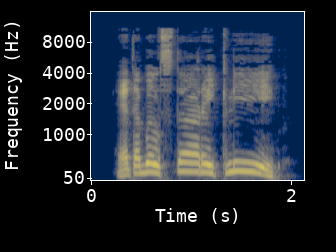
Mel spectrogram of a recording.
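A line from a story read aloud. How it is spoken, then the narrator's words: Distant shout. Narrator (Russian): прокричал кто-то с другого конца паба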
